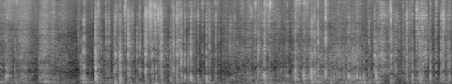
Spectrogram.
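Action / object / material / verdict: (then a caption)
scrape / leather handbag / leather / none. Long nails on both hands scratch across the top flap and upper front panel of a hollow, dark-brown leather (possibly faux) handbag. The result is a steady run of dry, crinkly rasps and quick scratchy strokes over a soft low rumble.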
